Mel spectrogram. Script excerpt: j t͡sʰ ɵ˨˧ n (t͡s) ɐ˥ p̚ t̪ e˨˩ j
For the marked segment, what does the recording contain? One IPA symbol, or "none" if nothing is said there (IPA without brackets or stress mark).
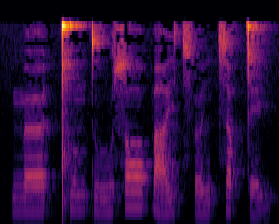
t͡s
